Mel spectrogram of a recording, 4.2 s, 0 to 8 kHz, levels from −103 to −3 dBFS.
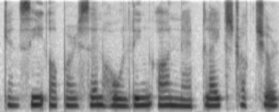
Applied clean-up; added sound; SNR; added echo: none; none; none; none.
